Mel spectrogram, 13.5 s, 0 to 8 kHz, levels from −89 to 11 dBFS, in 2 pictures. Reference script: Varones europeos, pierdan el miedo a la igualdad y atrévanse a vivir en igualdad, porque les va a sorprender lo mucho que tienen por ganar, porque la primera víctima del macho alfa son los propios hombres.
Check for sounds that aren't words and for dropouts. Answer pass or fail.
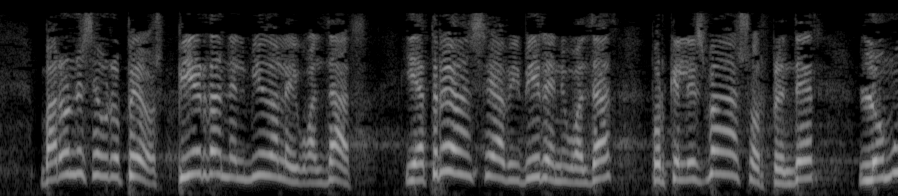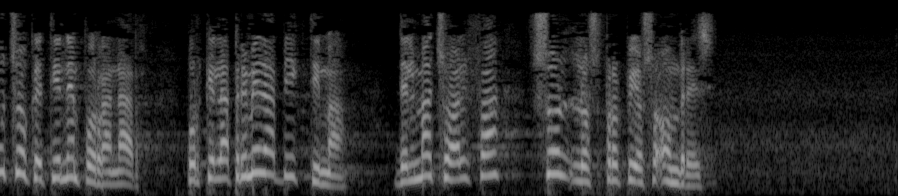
pass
